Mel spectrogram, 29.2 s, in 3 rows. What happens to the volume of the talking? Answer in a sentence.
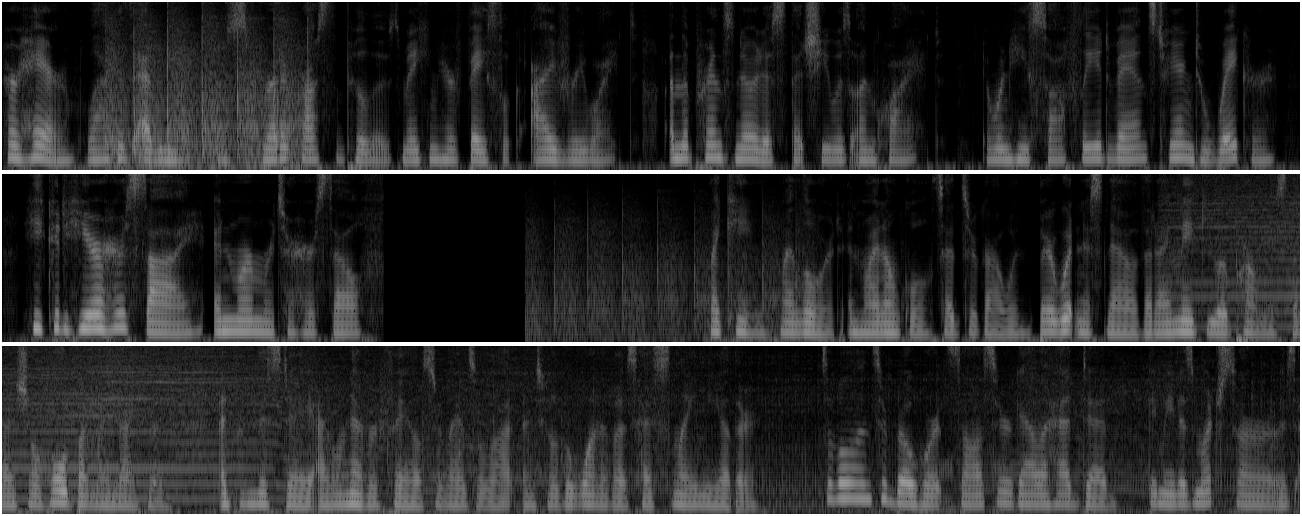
The loudness of the talking stays about the same.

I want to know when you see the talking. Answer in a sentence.
The talking can be heard from 0.0 to 12.6 s and from 15.1 to 29.1 s.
